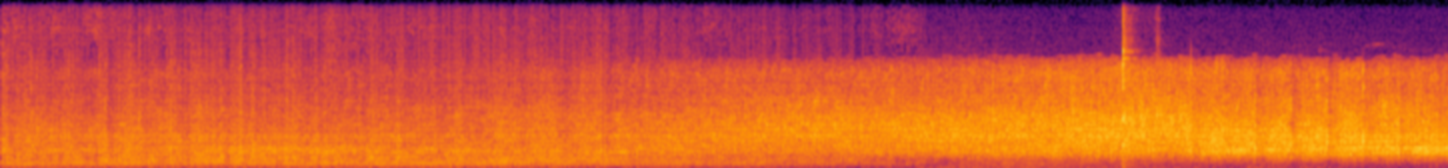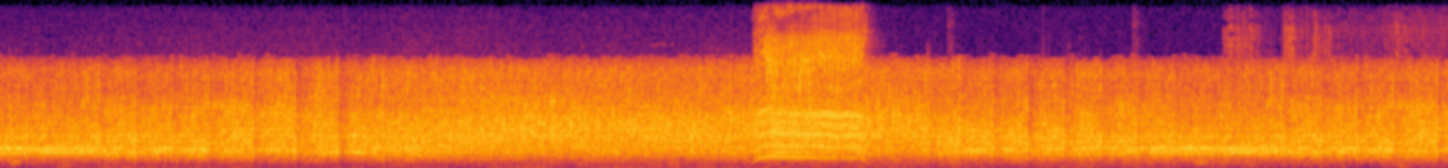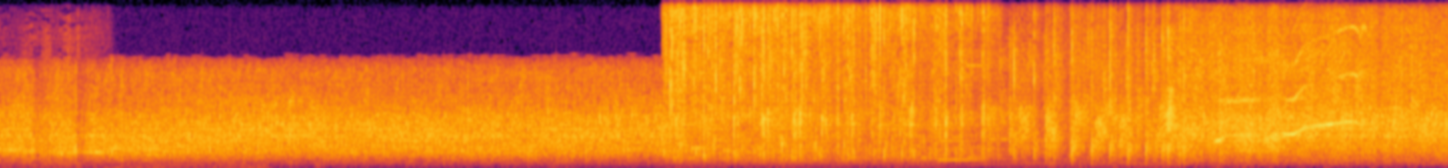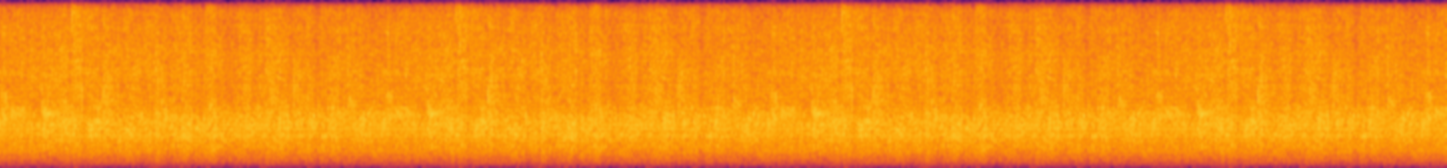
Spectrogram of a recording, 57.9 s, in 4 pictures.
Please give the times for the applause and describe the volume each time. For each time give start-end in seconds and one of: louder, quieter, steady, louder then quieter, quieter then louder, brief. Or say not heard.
0.0-57.8 louder.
